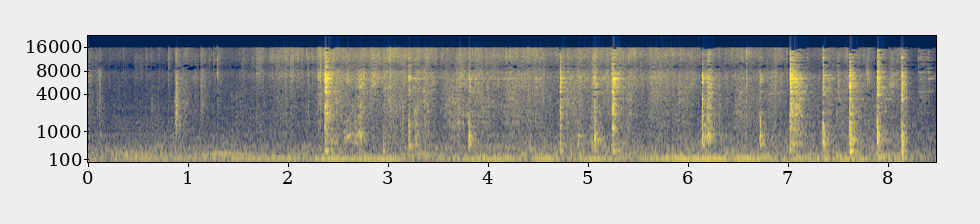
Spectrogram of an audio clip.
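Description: A metal spatula stirs urad dal and dried red chillies as they roast in an iron kadai. The scrapes and clicks are irregular and start about two seconds in, over a light sizzle from the little oil in the pan.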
